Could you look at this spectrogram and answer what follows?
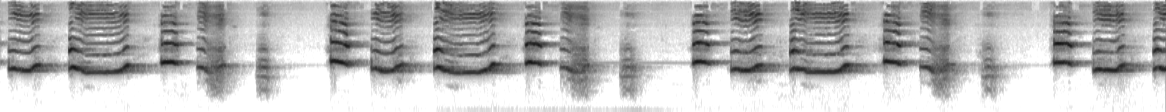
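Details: Pet cockatiel performing a whistled melody: bright tonal notes rich in overtones, rising and falling slurs grouped into repeating phrases with brief harsh buzzy notes between them, steady and loud throughout.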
